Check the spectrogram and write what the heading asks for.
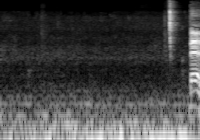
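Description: A steady low rumble, with a man starting to speak near the end.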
